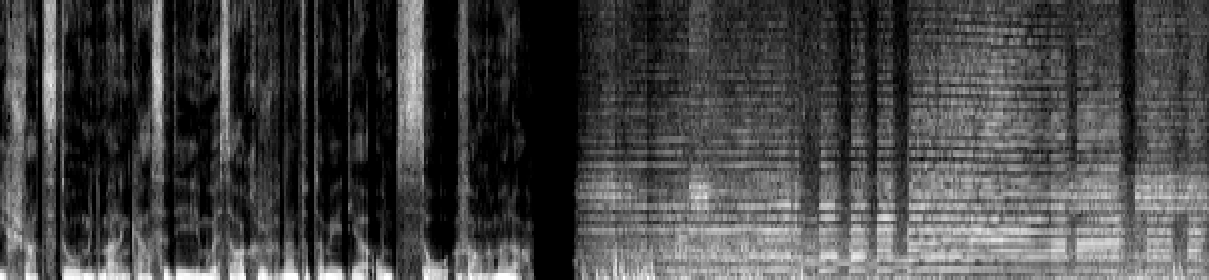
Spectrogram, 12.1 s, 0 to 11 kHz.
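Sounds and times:
speech: 0.0s - 6.7s
many car horns honking: 5.8s - 12.0s
traffic noise: 5.8s - 12.0s.

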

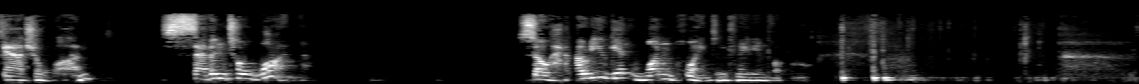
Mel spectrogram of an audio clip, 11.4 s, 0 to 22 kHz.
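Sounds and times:
speech: 0.0s - 1.0s, 1.6s - 3.1s, 5.2s - 9.0s
typing on a computer keyboard: 8.7s - 10.6s.

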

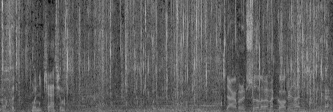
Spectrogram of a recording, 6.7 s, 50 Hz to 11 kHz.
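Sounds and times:
speech: 0.2s - 1.6s, 4.5s - 6.6s
woman messily eating sushi, chewing and slurping: 1.4s - 6.6s.

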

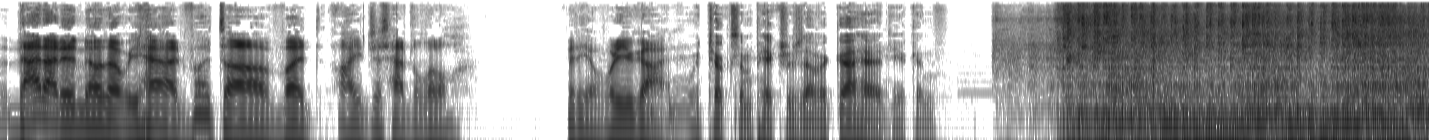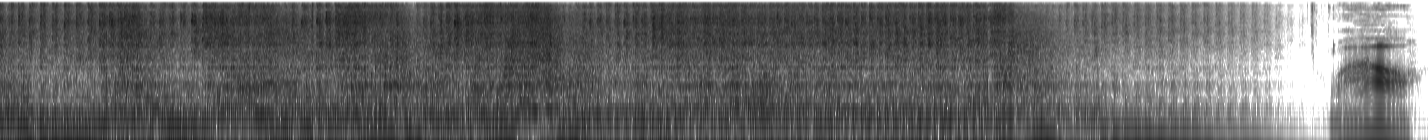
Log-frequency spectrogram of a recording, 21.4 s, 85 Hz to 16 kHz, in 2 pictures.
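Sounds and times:
speech: 0.0s - 3.5s, 4.2s - 7.6s, 21.0s - 21.4s
Datsun 510 car engine revving: 7.5s - 20.4s.

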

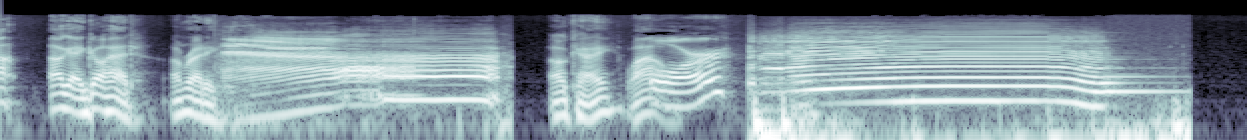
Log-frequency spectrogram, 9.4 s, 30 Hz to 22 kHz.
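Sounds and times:
speech: 0.0s - 3.0s, 3.7s - 6.6s
bowed violin imitating a cow's moo: 5.6s - 8.7s.

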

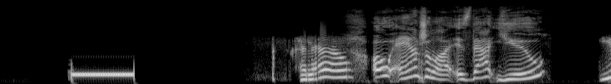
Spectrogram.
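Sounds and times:
telephone dial tone: 0.7s - 1.4s
speech: 3.0s - 6.1s.

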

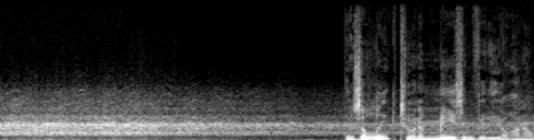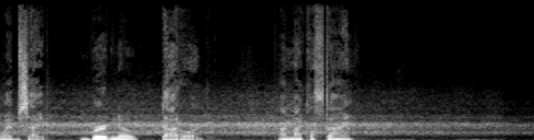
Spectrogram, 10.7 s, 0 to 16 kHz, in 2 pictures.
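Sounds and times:
huge flock of white snow geese honking in flight: 0.0s - 10.6s
speech: 3.4s - 7.5s, 8.1s - 9.0s.

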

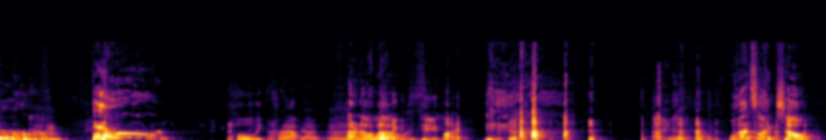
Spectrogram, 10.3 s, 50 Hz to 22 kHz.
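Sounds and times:
man's voice imitating a wrestler's yelping, howling dog sound: 0.0s - 2.2s
laughter: 2.0s - 10.3s
speech: 2.9s - 6.8s, 8.4s - 10.3s.

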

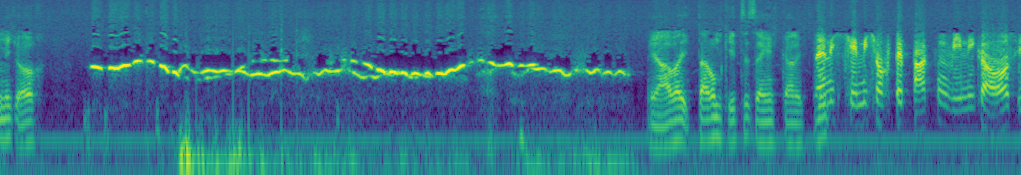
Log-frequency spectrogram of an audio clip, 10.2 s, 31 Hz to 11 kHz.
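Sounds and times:
speech: 0.0s - 0.5s, 6.5s - 10.2s
person whistling a melody in two voices: 0.8s - 6.4s
low thumps: 1.0s - 6.4s.

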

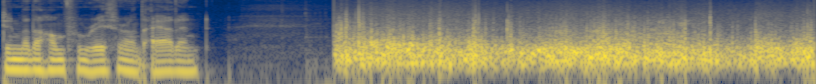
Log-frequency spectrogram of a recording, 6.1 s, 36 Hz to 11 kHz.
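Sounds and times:
speech: 0.0s - 1.6s
strong wind roaring and buffeting the microphone during a race around Ireland: 2.5s - 6.1s.

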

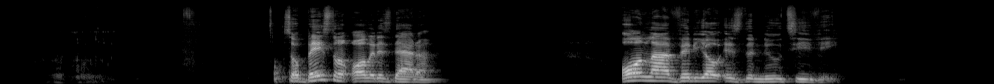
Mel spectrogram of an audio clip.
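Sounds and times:
slurp of hot coffee: 0.2s - 2.3s
speech: 2.7s - 4.4s, 6.2s - 8.4s.

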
